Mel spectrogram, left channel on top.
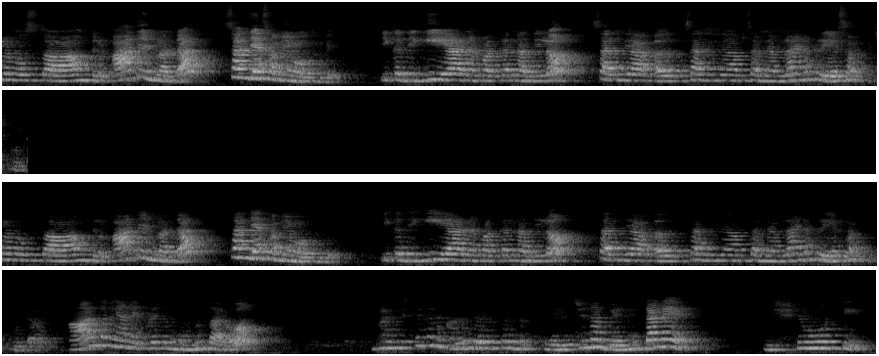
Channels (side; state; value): left; drops out; at 9.1 s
